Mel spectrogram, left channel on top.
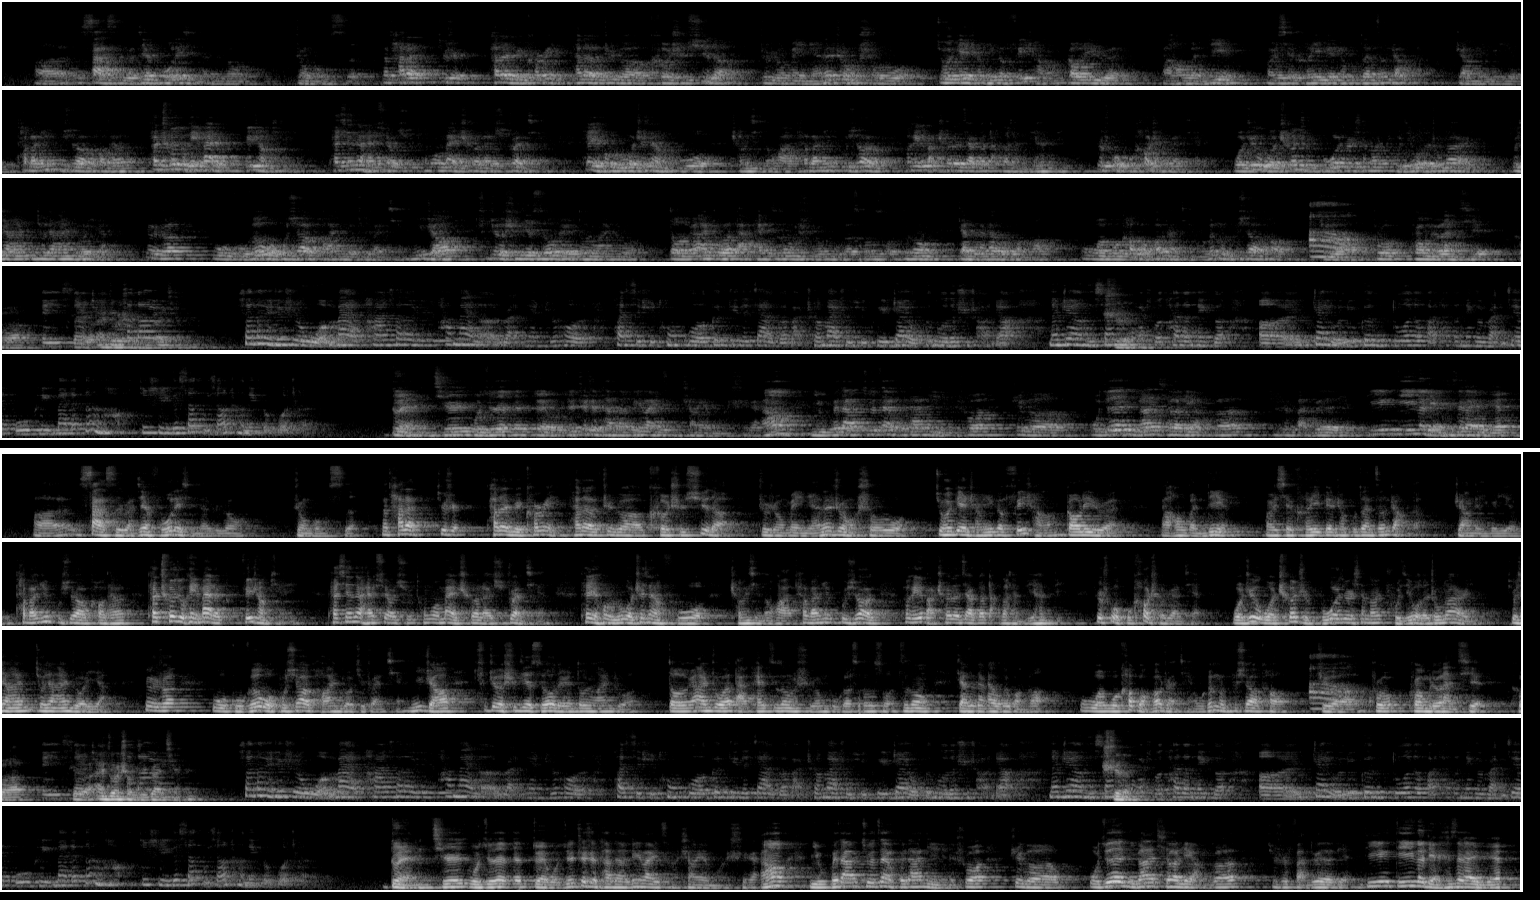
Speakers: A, on the right; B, in the centre.
A: 啊、SaaS 软件服务类型的这种这种公司，那它的就是它的 recurring，它的这个可持续的这种每年的这种收入，就会变成一个非常高利润，然后稳定，而且可以变成不断增长的这样的一个业务，它完全不需要靠它，它车就可以卖的非常便宜。他现在还需要去通过卖车来去赚钱。他以后如果这项服务成型的话，他完全不需要，他可以把车的价格打得很低很低，就是我不靠车赚钱，我这我车只不过就是相当于普及我的终端而已，就像安就像安卓一样，就是说我谷歌我不需要靠安卓去赚钱，你只要去这个世界所有的人都用安卓，都安卓打开自动使用谷歌搜索，自动加载我的广告，我我靠广告赚钱，我根本不需要靠这个
B: 啊
A: Chrome Chrome 浏览器和这个安卓手机赚钱。
B: ，sir，就是相相当于就是我卖他，相当于就是他卖了软件之后，他其实通过更低的价格把车卖出去，可以占有更多的市场量。那这样子相对来说，
A: 是的。
B: 它的那个呃占有率更多的话，它的那个软件服务可以卖得更好，这是一个相辅相成的一个过程。
A: 对，其实我觉得，对，我觉得这是它的另外一层商业模式。然后你回答，就是再回答你说这个，我觉得你刚才提到两个就是反对的点。第一，第一个点是在于，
